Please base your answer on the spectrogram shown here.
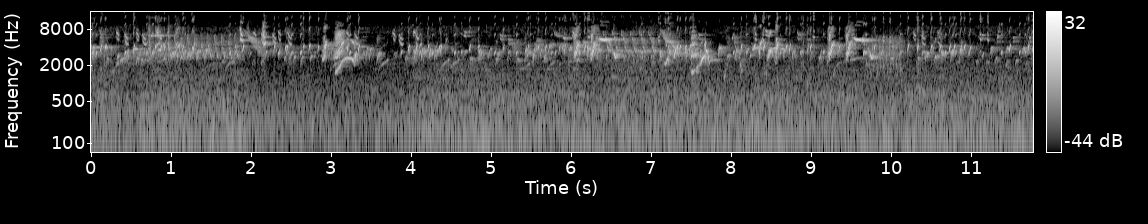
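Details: A trained European goldfinch sings continuously for other songbirds to hear, a liquid jumble of rapid twittering, buzzy trills and scattered downward-sliding notes, with phrases loosely repeated about every three seconds.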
